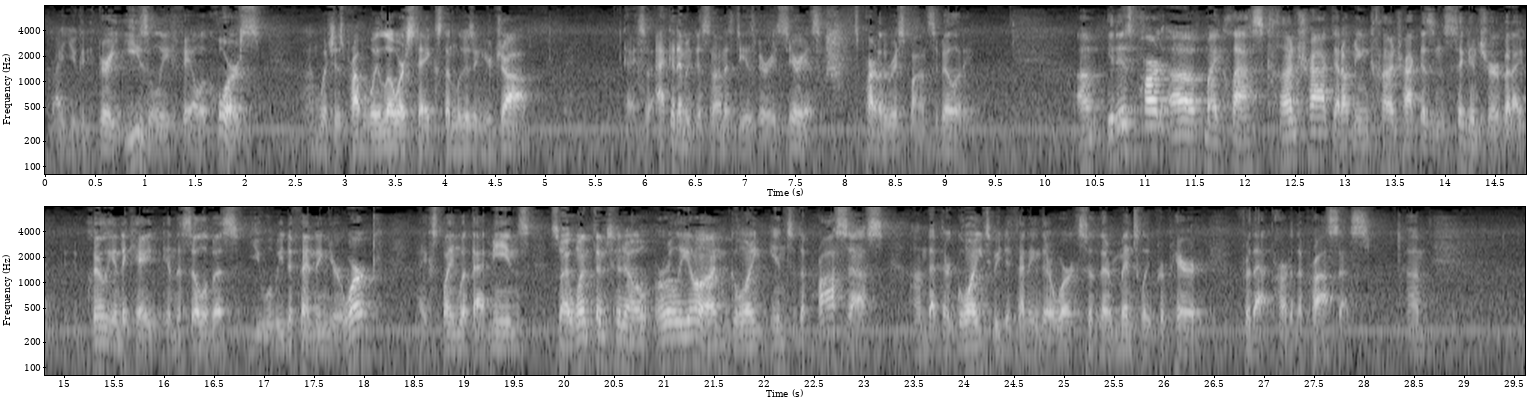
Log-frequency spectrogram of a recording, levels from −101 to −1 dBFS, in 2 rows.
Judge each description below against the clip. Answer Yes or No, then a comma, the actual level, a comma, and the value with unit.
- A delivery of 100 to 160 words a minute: No, average, 190 wpm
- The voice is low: No, medium, 155 Hz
